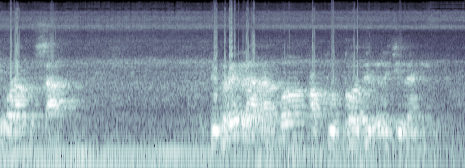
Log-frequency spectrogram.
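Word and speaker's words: al-Jilani: Jilan itu nama daerahnya dari negeri Jilan bukan Jailani Bukan aljailani tapi aljilani itu cara bacanya yang tepat seperti itu kemudian karena Syekh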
